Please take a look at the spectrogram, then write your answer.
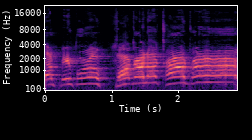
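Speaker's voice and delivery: very high, very loud, furious, shrill raging scream. Recounting a game character's meltdown as he throws the table, retelling a furious scream. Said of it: "He starts screaming about the accountant again".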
